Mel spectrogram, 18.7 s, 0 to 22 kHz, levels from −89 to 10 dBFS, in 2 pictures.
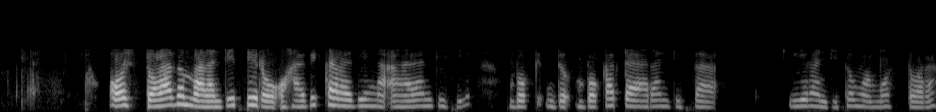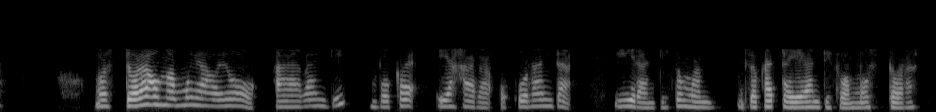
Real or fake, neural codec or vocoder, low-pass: fake; codec, 24 kHz, 3 kbps, HILCodec; 3.6 kHz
